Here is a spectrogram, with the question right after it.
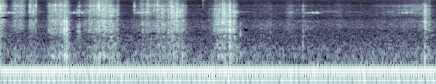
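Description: A white disposable pleated non-woven paper surgical face mask, worn on the face, is scratched with long nails and fingertips. Soft, dry scratching strokes come in irregular bright bursts over a steady low hum. The level stays quiet and even throughout.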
